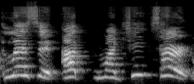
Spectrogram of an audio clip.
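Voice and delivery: usual speaking voice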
